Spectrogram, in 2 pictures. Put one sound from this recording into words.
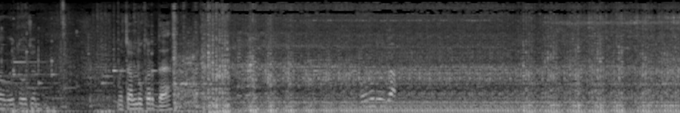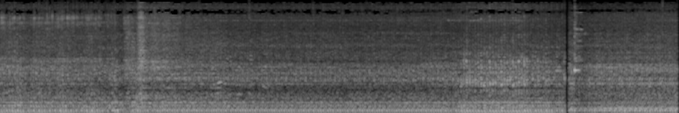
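A tractor engine rumbles and chugs close by.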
